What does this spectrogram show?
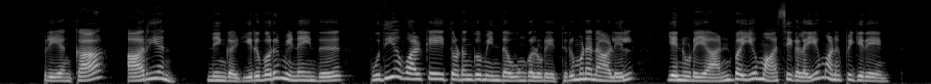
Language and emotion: Tamil, happy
